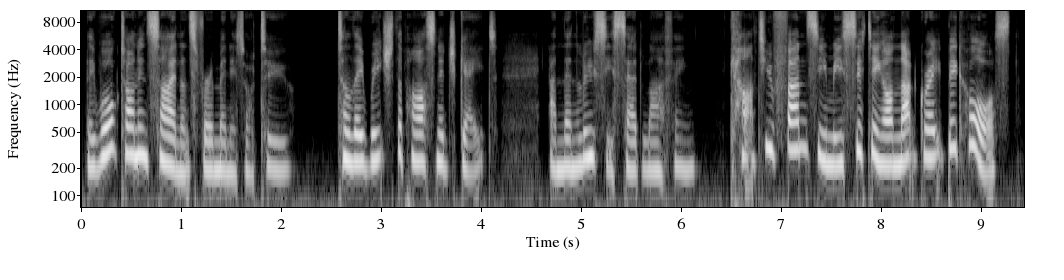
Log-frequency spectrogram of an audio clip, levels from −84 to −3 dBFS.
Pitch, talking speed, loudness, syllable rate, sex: 230 Hz, 195 wpm, -20 LUFS, 5.6 syllables/s, female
